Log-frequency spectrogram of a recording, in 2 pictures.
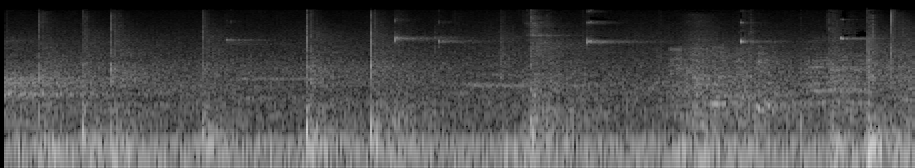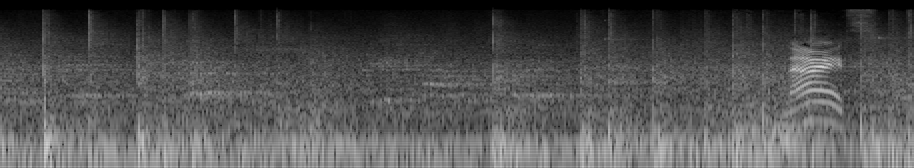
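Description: A basketball bouncing on a hardwood gym floor, a scattering of irregular thuds that echo in the large hall, with a few short high squeaks of sneakers on the floor and a steady low hum underneath. A voice speaks near the end.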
